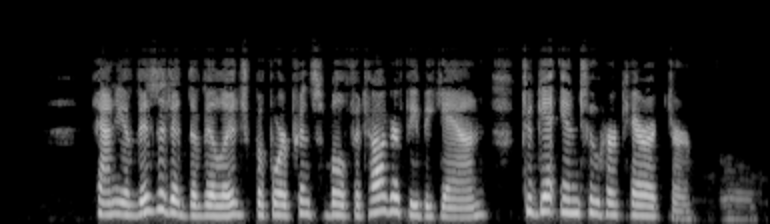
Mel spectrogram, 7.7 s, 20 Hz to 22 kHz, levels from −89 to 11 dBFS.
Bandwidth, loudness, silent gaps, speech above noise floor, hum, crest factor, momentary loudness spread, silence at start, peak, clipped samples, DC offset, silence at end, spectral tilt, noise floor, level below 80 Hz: 7.6 kHz; -17 LUFS; none; 50 dB; none; 18 dB; 11 LU; 0.95 s; 0 dBFS; under 0.1%; under 0.1%; 0.3 s; -5 dB/octave; -68 dBFS; -68 dBFS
